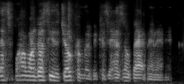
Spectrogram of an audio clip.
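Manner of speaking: dry sarcastic tone, meaning the opposite. Joking about a movie, then admitting it was sarcasm: sarcastic. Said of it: "I'm being sarcastic".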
